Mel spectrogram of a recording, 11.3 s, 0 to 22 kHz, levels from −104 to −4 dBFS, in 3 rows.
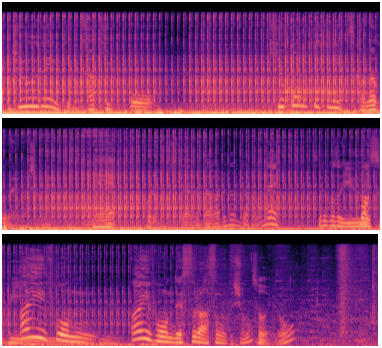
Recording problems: machinery noise; loud; throughout; 1 dB below the speech

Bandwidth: 14.5 kHz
